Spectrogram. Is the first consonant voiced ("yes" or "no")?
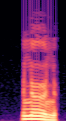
yes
